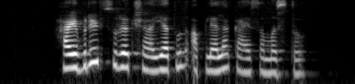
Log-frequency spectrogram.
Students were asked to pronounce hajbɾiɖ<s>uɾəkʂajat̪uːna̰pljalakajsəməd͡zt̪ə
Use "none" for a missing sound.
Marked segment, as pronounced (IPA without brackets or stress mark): s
